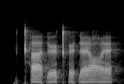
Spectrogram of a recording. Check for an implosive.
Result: present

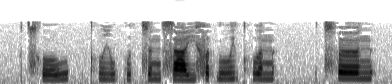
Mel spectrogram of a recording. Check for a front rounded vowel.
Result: present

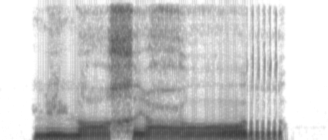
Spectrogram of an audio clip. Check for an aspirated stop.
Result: absent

